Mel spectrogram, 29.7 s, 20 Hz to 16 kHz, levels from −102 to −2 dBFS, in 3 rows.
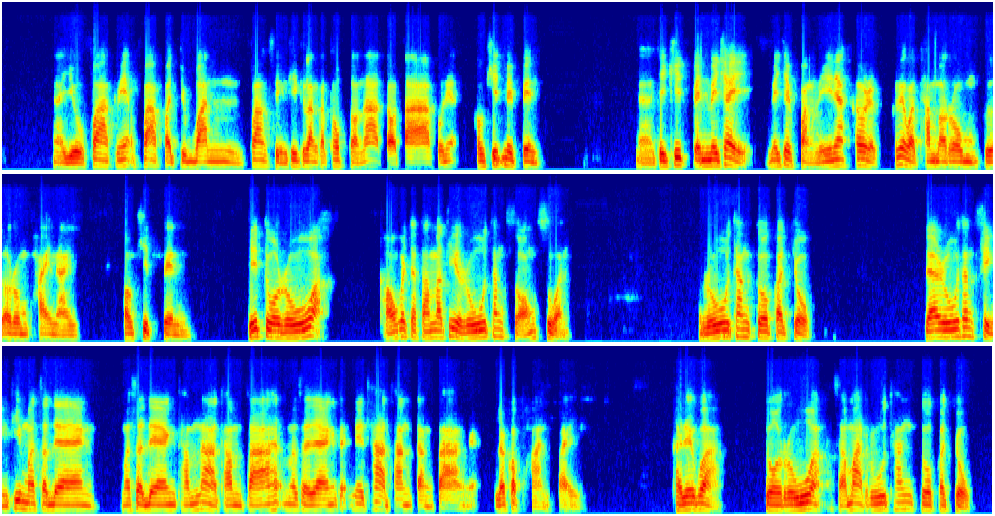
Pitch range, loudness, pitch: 115-145 Hz, -19 LUFS, 130 Hz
